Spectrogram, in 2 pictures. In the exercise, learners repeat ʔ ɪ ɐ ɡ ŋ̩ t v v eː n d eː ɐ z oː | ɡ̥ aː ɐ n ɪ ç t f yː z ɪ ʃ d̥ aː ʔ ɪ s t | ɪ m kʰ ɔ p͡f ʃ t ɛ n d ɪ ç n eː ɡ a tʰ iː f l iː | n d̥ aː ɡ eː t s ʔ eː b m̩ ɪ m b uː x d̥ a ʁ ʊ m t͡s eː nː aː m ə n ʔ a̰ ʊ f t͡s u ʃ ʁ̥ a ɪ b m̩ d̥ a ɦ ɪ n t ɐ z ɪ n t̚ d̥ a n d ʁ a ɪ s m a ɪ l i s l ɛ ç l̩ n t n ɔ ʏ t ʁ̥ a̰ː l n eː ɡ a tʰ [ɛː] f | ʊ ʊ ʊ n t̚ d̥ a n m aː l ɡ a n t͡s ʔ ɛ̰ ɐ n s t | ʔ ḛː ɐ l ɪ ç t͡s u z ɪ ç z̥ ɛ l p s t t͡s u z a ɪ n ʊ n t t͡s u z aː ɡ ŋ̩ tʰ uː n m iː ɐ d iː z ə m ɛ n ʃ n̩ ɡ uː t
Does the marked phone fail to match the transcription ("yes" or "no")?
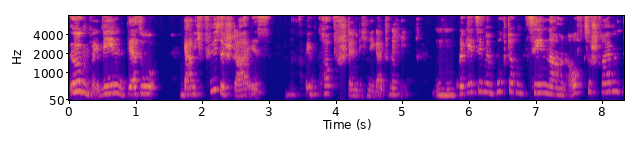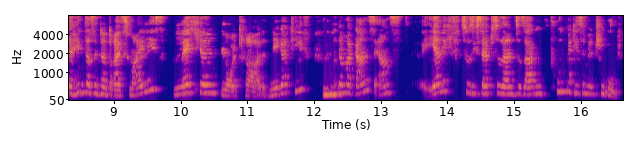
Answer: yes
